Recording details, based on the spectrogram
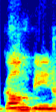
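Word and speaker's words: Gąbin: which is also pronounced So the Polish pronunciation and the Yiddish pronunciation, Gombin, are exactly the same, but the spelling is different.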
